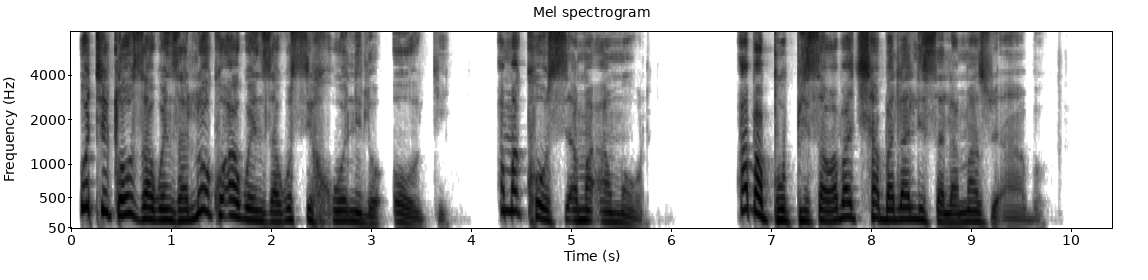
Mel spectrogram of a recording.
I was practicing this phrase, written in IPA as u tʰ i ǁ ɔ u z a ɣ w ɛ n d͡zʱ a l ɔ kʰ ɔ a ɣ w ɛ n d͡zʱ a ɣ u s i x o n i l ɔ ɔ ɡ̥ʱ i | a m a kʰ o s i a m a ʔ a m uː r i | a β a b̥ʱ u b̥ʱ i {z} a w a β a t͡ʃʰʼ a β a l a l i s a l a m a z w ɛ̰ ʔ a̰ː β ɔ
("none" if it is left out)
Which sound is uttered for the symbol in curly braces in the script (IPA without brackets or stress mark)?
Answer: s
